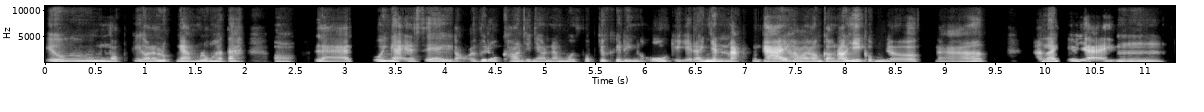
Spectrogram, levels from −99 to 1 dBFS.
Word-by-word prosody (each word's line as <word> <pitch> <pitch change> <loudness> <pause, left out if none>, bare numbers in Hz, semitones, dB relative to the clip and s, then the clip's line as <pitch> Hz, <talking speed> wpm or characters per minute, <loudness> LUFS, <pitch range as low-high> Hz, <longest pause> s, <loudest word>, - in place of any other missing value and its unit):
kiểu, 270 +6 0 0.4
một 190 - -3
cái 310 -5 -8
gọi 190 - -2
là 185 - -1
luật 185 0 +1
ngầm 185 -3 0
luôn 200 +3 0
hả 225 +1 +1
ta, 245 -2 -3 0.3
ờ, 180 -3 -8 0.2
là 165 -3 -3 0.2
cuối 290 +4 +2
ngày 275 -9 +3
là 180 - -4
sẽ 215 +6 -2
gọi - - -10
video 215 -1 0
call 215 -1 -3
cho 205 - -6
nhau 205 0 -5
5-10 195 -3 -3
phút 255 - -7
trước 280 -1 -4
khi 220 - -2
đi 195 -1 -2
ngủ, 195 +7 -1
kiểu 180 - -9
vậy - - -6
đó, - - -1
nhìn 215 -4 +6
mặt 160 - +5
một 210 - -7
cái 240 +9 +8
thôi, 225 -7 0
hổng 210 +3 +1
cần 210 -6 -1
nói 195 - +7
gì 275 -8 +5
cũng 225 +6 -3
được. 155 -5 -4 0.2
Đó. 165 - -12 0.9
Anh 195 +2 -5
nói 235 +1 +5
kiểu 190 - -4
vậy. - - +1
Ừm, 210 -1 -1
ừm. 190 -3 -3
205 Hz, 255 wpm, -20 LUFS, 185-230 Hz, 0.9 s, cái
